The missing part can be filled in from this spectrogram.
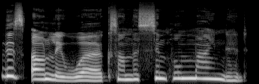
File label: Female Human Play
